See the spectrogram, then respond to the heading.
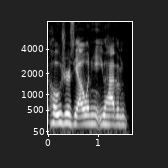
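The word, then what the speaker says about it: Hozier: Emma, I think you put such moments to it, to like Hosier's yell when you have him like hold the camera.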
